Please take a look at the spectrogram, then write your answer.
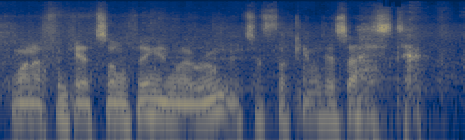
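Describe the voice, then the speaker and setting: Over music in the background, a man speaks at a moderate pace with monotone, flat intonation. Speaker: bodybuilder and fitness coach. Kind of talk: gym vlog, casual self-talk. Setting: gym. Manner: breathy, panting between phrases.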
